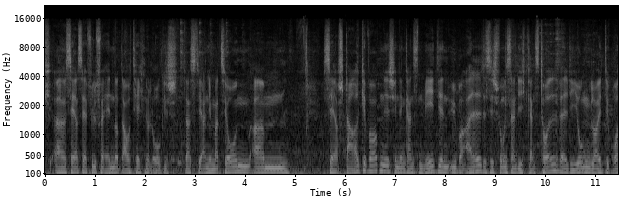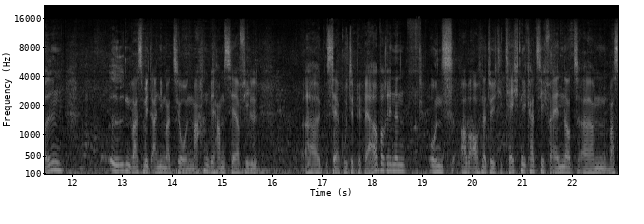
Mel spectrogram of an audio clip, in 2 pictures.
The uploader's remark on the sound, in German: Festivalausgabe live aus dem Merkerareal in Baden.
